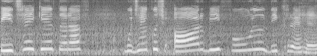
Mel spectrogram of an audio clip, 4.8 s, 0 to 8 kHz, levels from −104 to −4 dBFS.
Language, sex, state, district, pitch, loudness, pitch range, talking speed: Hindi, female, Odisha, Malkangiri, 330 Hz, -16 LUFS, 290-375 Hz, 125 wpm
